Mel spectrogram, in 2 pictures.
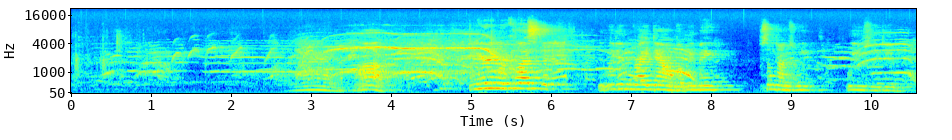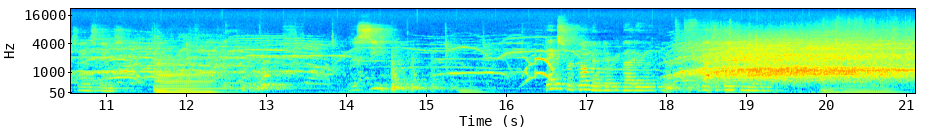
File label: talking with crowd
